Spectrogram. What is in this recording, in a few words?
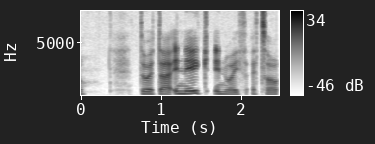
"unig", Welsh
